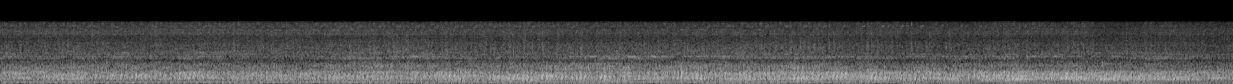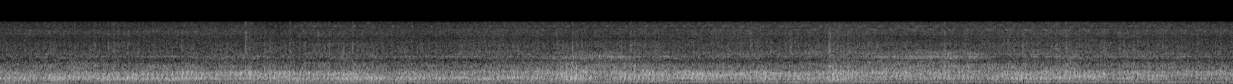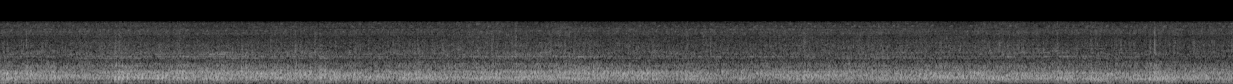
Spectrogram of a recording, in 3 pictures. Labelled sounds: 18.1	18.4	vessel noise, 1.4 to 1.6 kHz

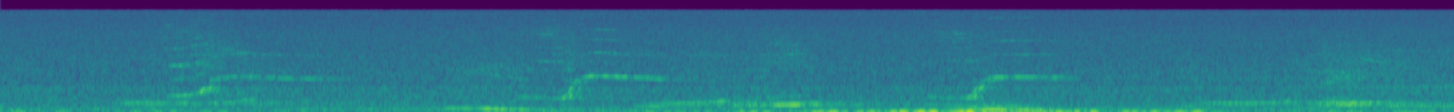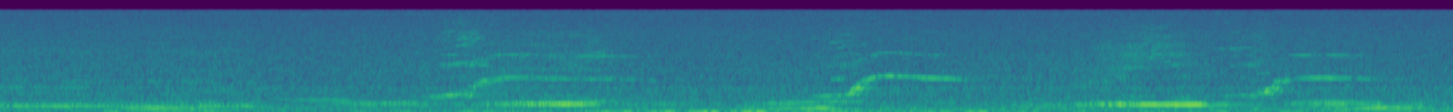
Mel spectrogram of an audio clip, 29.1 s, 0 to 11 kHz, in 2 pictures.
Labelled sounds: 1.6	3.0	humpback whale, 0.90 to 2.9 kHz
5.4	6.7	humpback whale, 0.80 to 4.4 kHz
9.3	10.4	humpback whale, 0.80 to 6.4 kHz
13.6	13.9	humpback whale, 1.6 to 1.8 kHz
18.9	19.9	humpback whale, 0.80 to 2.2 kHz
20.3	20.7	humpback whale, 1.8 to 2.4 kHz
22.8	24.2	humpback whale, 0.80 to 2.3 kHz
26.0	26.2	humpback whale, 2.0 to 2.2 kHz
26.7	28.1	humpback whale, 0.80 to 2.6 kHz

